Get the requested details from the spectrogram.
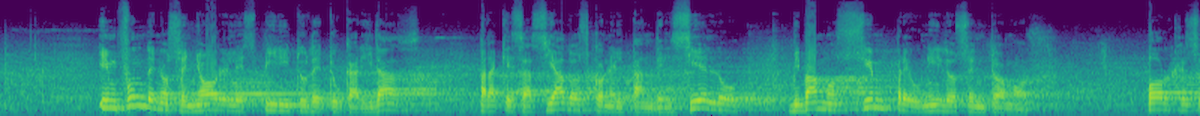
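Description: A man reads out calmly through a microphone in a large echoing hall.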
